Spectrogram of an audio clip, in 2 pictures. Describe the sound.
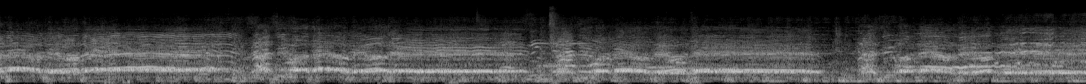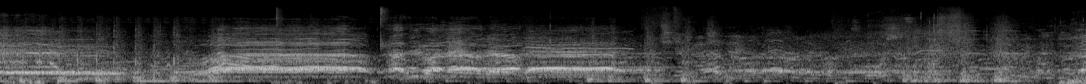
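A crowd of football fans sings and chants together loudly, their voices rising in sustained, rhythmic waves with shouts and cheers mixed in, keeping up a lively, festive roar throughout.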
